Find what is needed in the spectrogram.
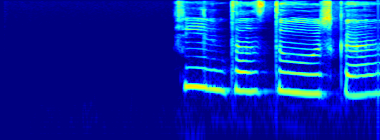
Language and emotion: Russian, sad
